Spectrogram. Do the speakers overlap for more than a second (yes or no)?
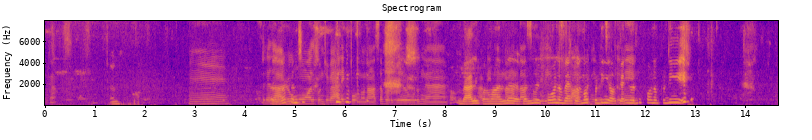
yes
